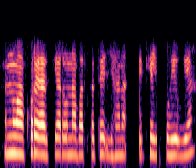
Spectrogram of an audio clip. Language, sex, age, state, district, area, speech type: Santali, female, 18-30, West Bengal, Bankura, rural, conversation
